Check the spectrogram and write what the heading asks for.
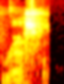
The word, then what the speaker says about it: Roesler: go on record that because my last name is pronounced wrestling oh sorry quite all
